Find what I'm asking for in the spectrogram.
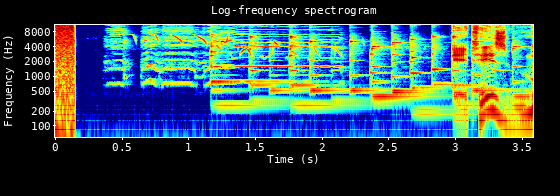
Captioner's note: cockerel crows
